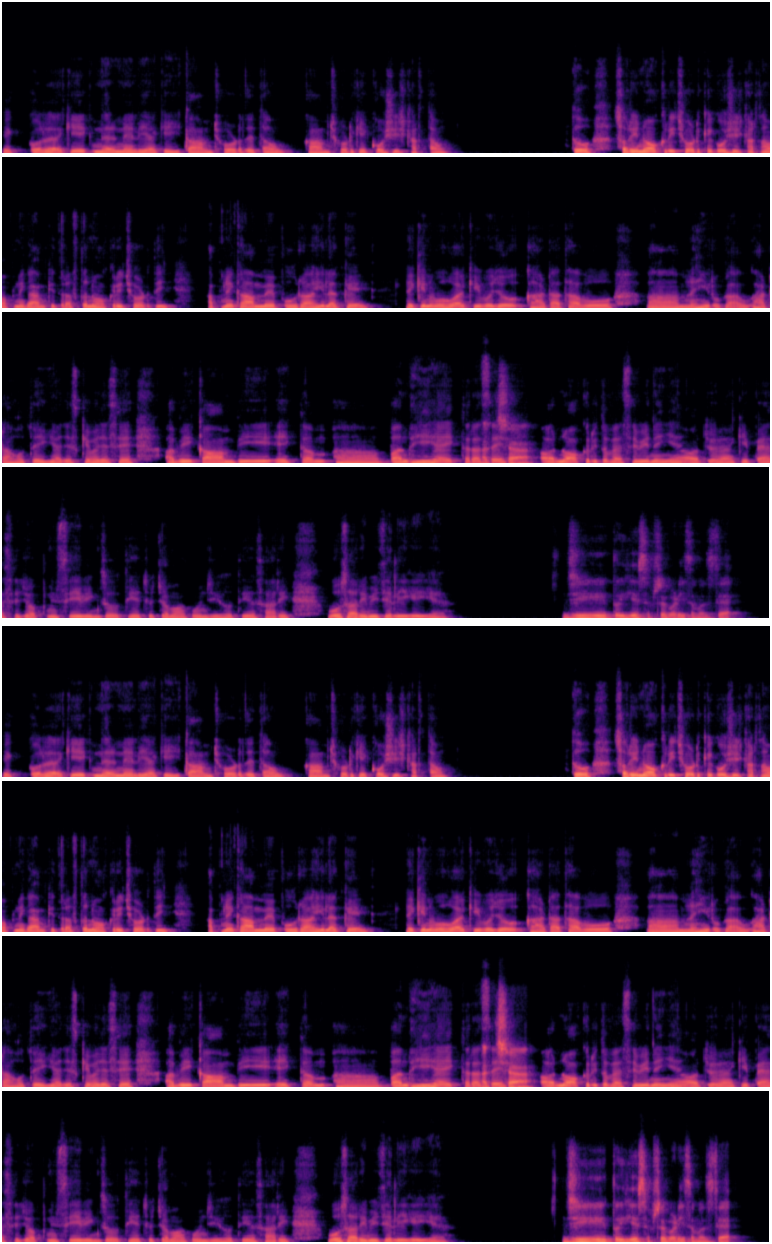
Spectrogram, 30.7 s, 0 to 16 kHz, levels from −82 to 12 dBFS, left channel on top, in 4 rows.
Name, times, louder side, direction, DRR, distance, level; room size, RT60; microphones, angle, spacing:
voice 1, 0.0-4.5 5.7-9.5 9.9-11.3 11.7-20.4 20.7-27.5, right 1 dB, 10° right, 0.4 m, -19 dB
voice 2, 20.2-20.6 28.6-30.3, right 3 dB, 60° right, 0.7 m, -19 dB
14.0 x 5.1 x 5.9 m
head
